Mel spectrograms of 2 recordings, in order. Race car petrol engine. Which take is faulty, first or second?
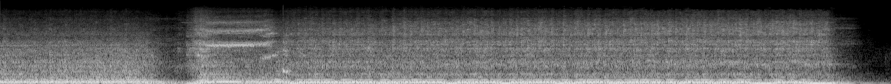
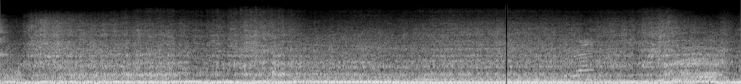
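second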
